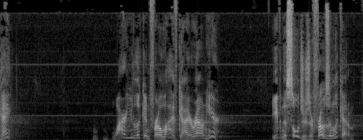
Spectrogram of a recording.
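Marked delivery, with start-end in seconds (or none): 0.0-4.4 play-acted, wry, lightly sarcastic little quip. Imagining a smirking remark in a scene, mock-sarcastic smirking remark. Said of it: "a little sarcasm like".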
